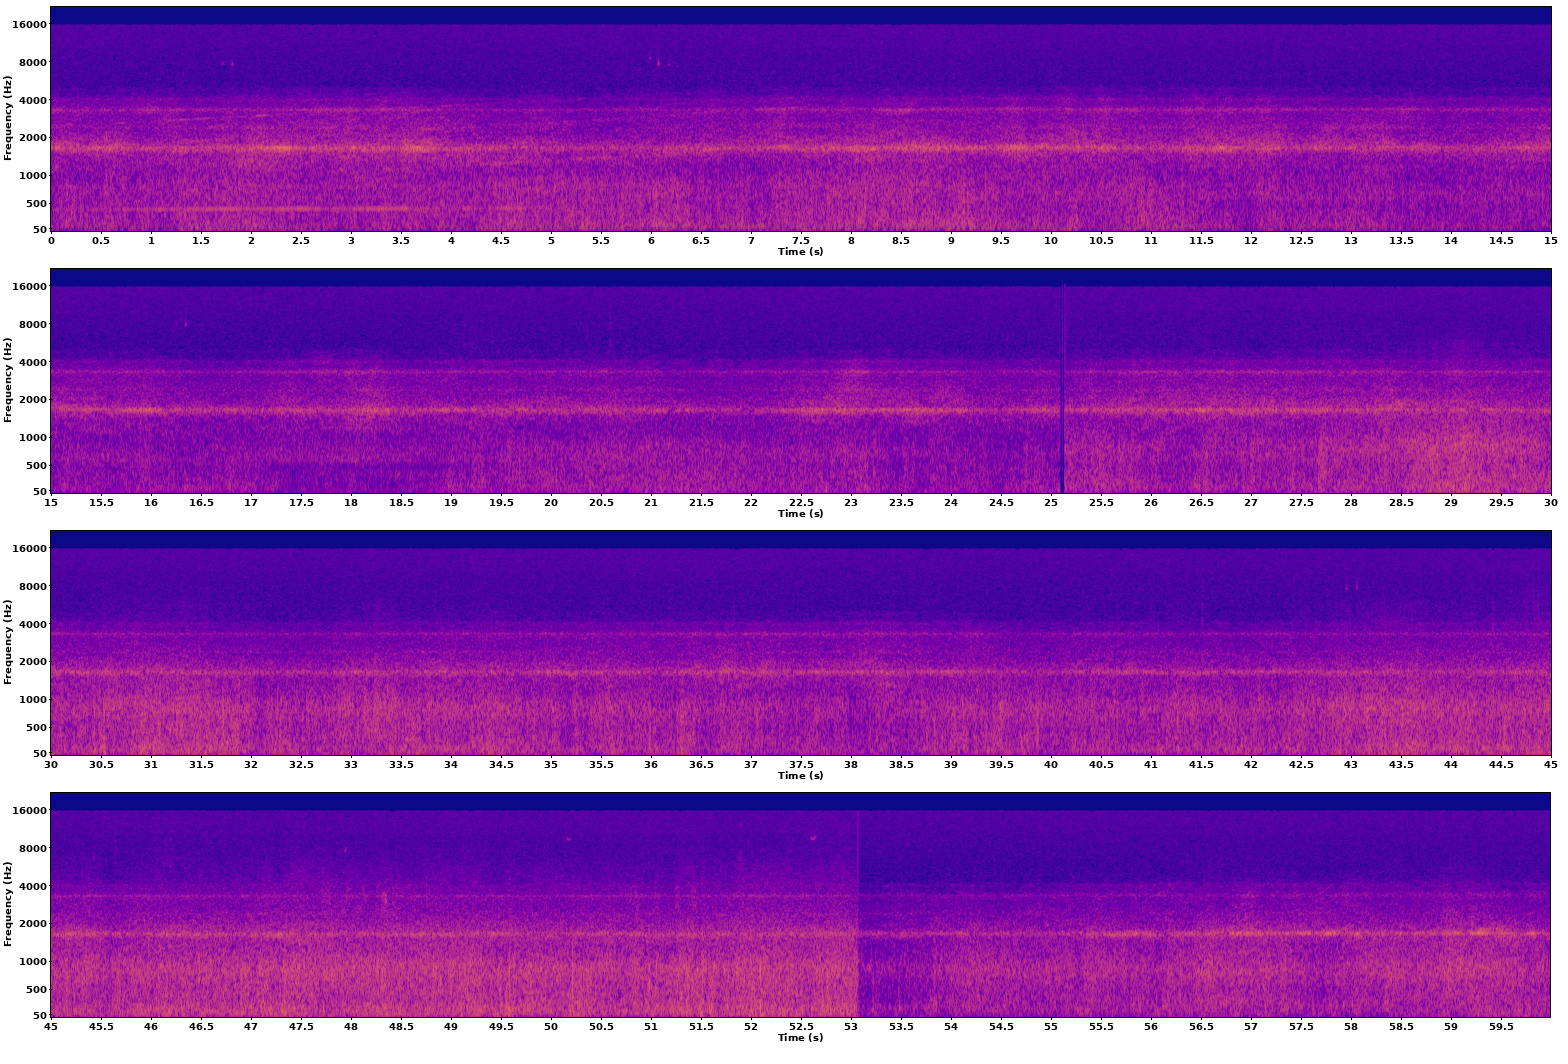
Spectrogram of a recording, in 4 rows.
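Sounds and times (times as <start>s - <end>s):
jet engine whine: 0.0s - 59.9s
wind noise on microphone: 0.0s - 59.9s.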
